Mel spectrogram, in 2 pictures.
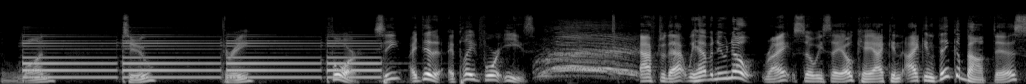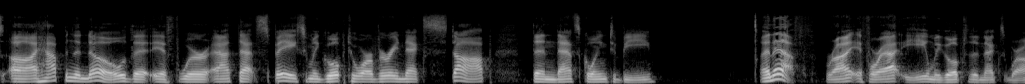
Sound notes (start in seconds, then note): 5.3 audience cheering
